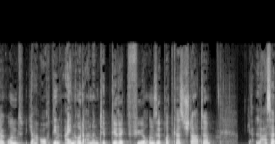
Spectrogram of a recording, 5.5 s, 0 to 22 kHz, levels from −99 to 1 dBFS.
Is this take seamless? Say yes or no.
yes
